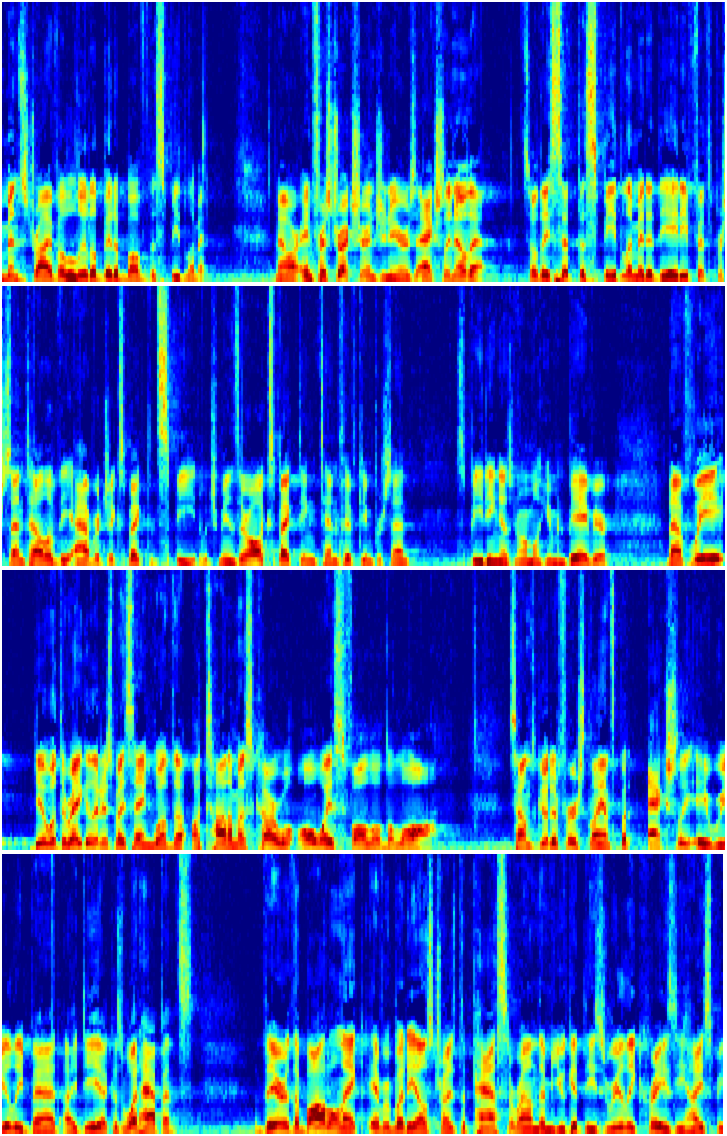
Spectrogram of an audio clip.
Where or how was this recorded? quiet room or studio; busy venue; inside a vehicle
busy venue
